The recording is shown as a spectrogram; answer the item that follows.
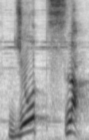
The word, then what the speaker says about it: ज्योत्सना: ज्योत्सना, अब देखिए जो फिर त फिर लगता है पूरा स है, जबकि स आधा होता है, ये ज्योत्सना, आधा त भी होता है, आधा स भी होता है, ज्योत्सना बोलते हैं।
